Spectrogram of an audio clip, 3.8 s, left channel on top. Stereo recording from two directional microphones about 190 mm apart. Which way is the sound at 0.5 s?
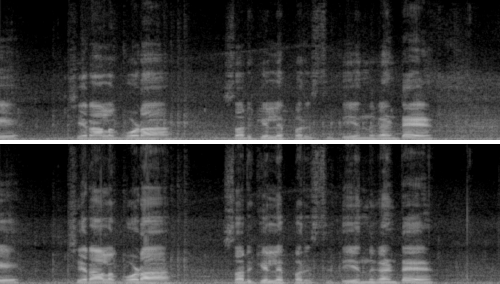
40° right (ahead or behind).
